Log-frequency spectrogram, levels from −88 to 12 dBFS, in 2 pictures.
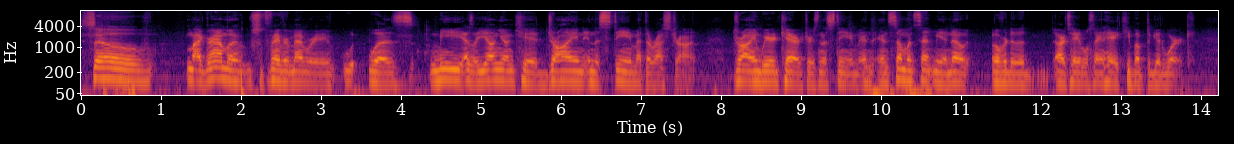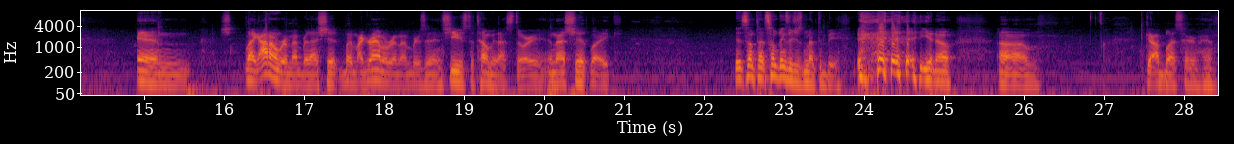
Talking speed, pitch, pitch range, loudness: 180 wpm, 95 Hz, 85-110 Hz, -24 LUFS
